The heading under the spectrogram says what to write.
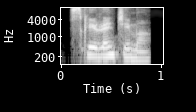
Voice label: "Sclerenchyma", Indian

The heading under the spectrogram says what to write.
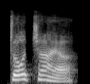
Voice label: "torchère", Indian

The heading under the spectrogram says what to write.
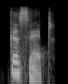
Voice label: "cassette", Indian

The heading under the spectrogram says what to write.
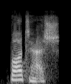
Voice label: "potash", Indian; Dictionary

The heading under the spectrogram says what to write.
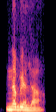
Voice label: "novella", Indian

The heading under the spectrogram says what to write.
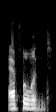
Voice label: "effluent", American

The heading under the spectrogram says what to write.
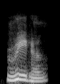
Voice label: "renal", Indian

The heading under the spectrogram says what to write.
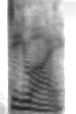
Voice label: "tui", Indian

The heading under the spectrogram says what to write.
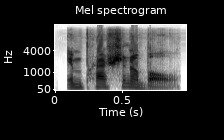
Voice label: "impressionable", American

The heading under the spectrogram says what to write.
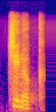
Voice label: "chinook", Indian

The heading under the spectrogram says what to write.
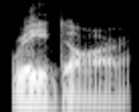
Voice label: "radar", American

